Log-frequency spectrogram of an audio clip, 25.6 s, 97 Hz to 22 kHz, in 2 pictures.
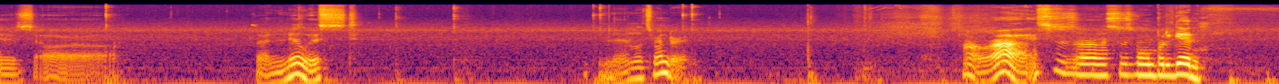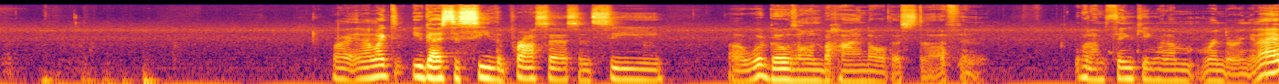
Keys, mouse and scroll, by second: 2.9 middle click, 3.9 middle click, 5.9 click, 6.8 click.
